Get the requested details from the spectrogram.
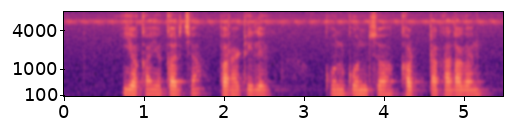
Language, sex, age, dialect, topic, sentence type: Marathi, male, 25-30, Varhadi, agriculture, question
